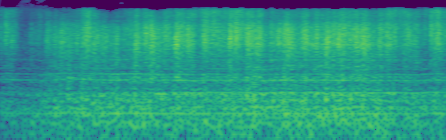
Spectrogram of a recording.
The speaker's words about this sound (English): This is a special vacuum cleaner. And in autumn time, when the leaves have fallen from our trees, this machine staggers around the streets and sucks them all up. In other words, it's a sucker-upper.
